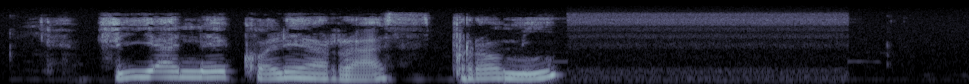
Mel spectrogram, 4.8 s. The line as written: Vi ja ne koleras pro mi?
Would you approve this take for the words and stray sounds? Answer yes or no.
yes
